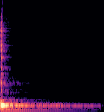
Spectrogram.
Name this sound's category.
Instrument samples > Percussion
